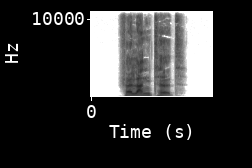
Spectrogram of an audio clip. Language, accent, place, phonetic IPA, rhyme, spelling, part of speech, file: German, Germany, Berlin, [fɛɐ̯ˈlaŋtət], -aŋtət, verlangtet, verb, De-verlangtet.ogg
- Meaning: inflection of verlangen: 1. second-person plural preterite 2. second-person plural subjunctive II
